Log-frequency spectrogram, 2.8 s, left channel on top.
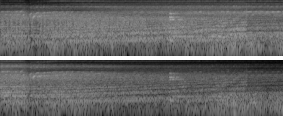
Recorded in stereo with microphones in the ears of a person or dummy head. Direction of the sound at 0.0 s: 35° right (ahead or behind).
